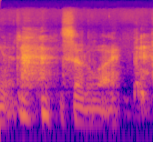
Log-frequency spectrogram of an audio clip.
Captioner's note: laughing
